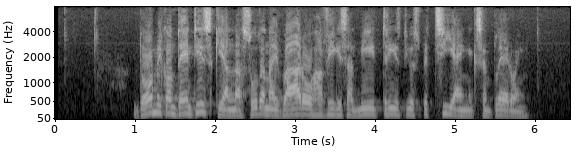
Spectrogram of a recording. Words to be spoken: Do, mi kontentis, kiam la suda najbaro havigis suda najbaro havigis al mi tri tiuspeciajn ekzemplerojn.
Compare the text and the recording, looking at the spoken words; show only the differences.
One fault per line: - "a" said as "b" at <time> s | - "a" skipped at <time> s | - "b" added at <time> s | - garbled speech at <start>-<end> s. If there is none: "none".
- "suda najbaro havigis" skipped at 3.7 s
